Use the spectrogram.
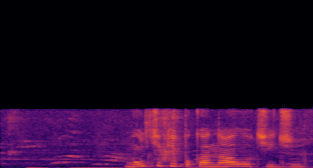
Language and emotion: Russian, neutral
